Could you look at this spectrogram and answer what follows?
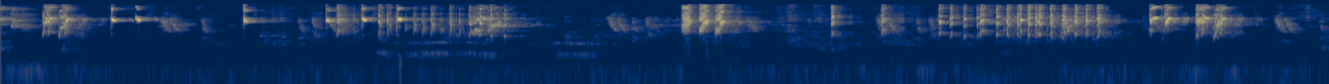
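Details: During pairing of breeding lovebirds, bursts of rapid, scratchy high chirping alternate with brief clear whistled notes and short pauses.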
